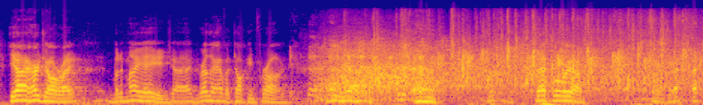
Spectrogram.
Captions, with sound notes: "Yeah, I heard you all right. But at my age, I'd rather have a talking frog." (audience laughing and applauding) So that's where we are.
